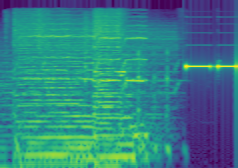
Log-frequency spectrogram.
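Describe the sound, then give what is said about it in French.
A fire alarm rings, its high, steady electronic tone cutting in abruptly and loudly after music fades, with a couple of brief breaks in the tone. “Qu'est-ce que c'est? C'est l'alarme. C'est l'alarme. C'est quoi? C'est l'alarme incendie. On doit partir.”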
